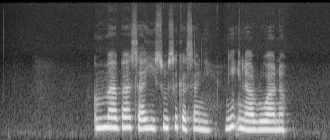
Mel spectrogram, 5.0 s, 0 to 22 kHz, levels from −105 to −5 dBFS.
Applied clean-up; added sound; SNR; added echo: none; none; none; none.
